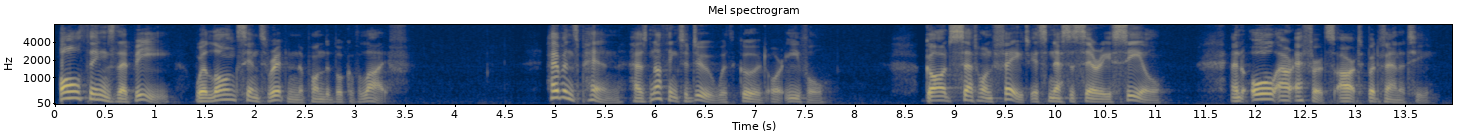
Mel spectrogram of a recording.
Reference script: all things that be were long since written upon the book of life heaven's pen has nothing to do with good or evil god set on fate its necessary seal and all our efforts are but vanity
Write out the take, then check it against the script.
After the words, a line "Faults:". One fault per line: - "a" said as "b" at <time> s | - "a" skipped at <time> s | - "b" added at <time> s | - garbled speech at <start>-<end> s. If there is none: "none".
all things that be were long since written upon the book of life heaven's pen has nothing to do with good or evil god set on fate its necessary seal and all our efforts art but vanity
Faults:
- "are" said as "art" at 12.8 s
